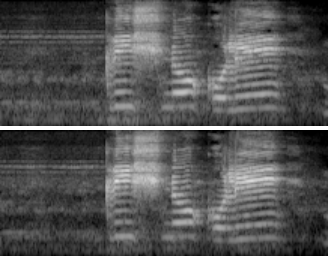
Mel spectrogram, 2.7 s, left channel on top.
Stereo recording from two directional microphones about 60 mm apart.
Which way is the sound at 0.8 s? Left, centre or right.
Left.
